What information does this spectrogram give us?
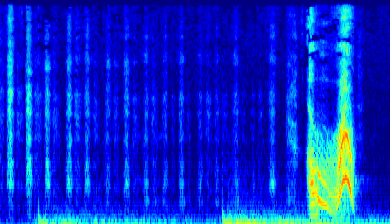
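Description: A dog pants in quick, rhythmic breaths while out on a moonlit night walk, a steady run of short airy puffs that continues under a low rumble in the second half.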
